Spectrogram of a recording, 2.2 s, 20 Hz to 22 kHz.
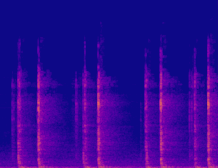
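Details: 1976 Bally Flip Flop pinball after cleaning and adjusting dirty, misadjusted flag switches: crisp paired clacks, about five in two and a half seconds, clean with no chatter; flag switches now work reliably.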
